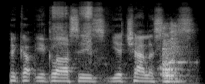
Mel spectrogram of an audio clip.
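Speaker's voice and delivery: slow, drawn-out toast; show sign-off toast. Acted. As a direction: raise a glass and send them off.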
